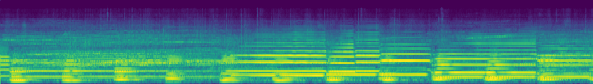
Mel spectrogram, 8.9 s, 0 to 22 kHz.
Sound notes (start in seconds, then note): 2.2 audience applauding; 2.2 audience cheering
